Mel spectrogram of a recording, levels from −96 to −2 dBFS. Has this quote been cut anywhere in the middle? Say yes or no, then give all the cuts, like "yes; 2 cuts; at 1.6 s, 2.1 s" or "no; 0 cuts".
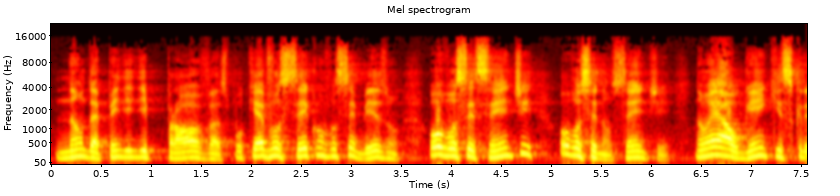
no; 0 cuts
